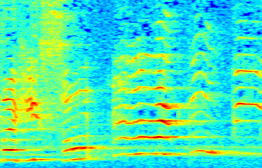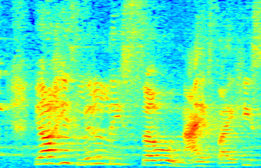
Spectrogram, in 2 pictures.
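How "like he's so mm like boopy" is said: gushing over the puppy in a high sing-song; cutesy coo. Real, not acted. Cooing about the cute dog.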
